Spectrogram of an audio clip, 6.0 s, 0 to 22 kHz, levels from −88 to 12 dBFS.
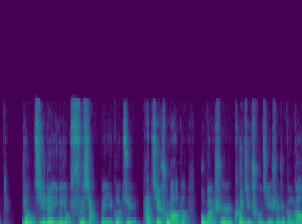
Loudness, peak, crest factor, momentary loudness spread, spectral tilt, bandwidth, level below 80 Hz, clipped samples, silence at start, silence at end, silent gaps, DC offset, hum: -27 LUFS; -10 dBFS; 16 dB; 8 LU; -6 dB/octave; 12.5 kHz; -62 dBFS; under 0.1%; 0.45 s; 0 s; none; under 0.1%; none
